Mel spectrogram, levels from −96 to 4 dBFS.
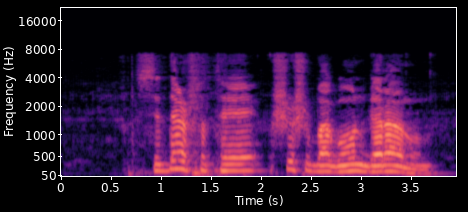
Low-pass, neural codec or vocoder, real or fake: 7.2 kHz; none; real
